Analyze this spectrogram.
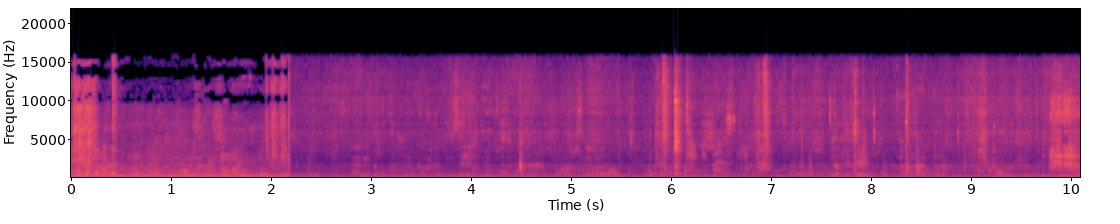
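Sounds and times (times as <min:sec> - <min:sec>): ferry engine rumble: 0:00.0 - 0:10.0.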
